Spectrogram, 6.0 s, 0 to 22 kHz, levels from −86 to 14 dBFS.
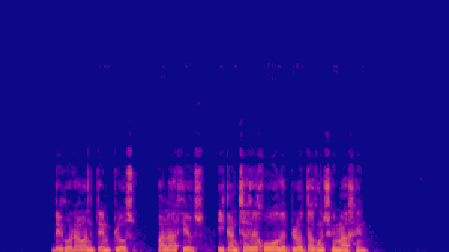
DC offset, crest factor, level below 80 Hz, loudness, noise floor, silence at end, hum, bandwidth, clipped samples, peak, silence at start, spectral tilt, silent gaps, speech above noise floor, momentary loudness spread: under 0.1%; 16 dB; -68 dBFS; -23 LUFS; -89 dBFS; 1.1 s; none; 9 kHz; under 0.1%; -8 dBFS; 0.7 s; -5.5 dB/octave; none; 66 dB; 9 LU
